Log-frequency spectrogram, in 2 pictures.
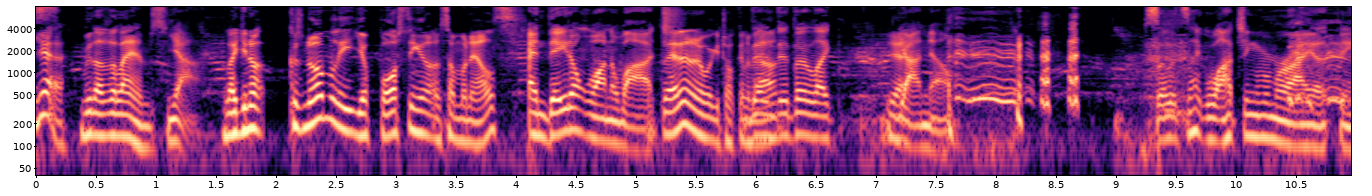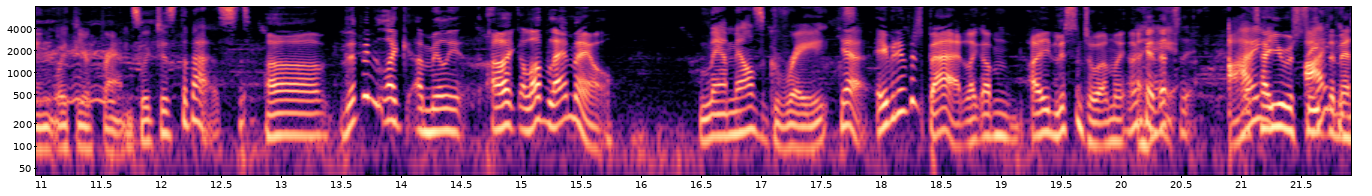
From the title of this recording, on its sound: Live from Central Park NYC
